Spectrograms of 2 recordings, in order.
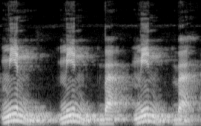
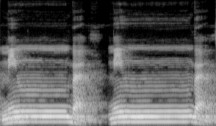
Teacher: bacanya dengan ya ada unsur samarnya ya ada unsur samarnya ada unsur dengungnya juga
